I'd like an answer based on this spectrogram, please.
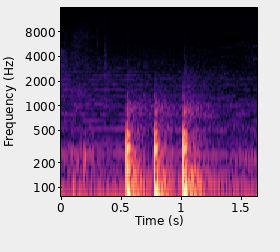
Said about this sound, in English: And as you all pick up your items, you feel this energy, and there is a knock at the door.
